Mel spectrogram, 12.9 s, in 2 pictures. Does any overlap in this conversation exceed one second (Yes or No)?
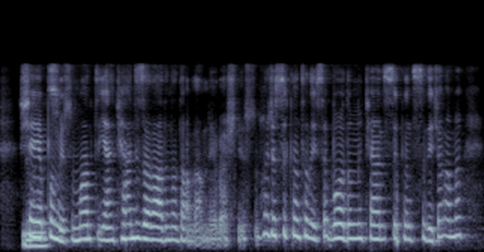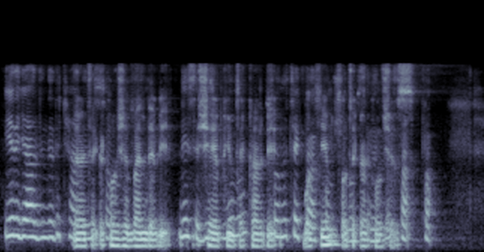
Yes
